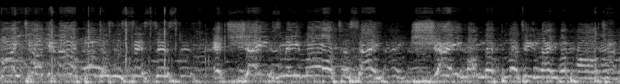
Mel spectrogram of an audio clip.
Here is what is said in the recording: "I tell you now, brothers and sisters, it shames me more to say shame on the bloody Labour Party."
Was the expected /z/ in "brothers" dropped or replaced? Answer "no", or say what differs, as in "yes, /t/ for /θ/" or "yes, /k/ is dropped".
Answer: no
